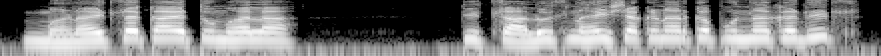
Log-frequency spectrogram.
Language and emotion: Marathi, fearful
